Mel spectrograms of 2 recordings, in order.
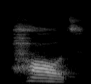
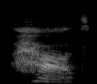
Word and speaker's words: heart: Some say uh hot it's not hot. The sound there is ah. So when when the sound is ah why you not saying hot? Okay. So it is heart uh letter uh a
